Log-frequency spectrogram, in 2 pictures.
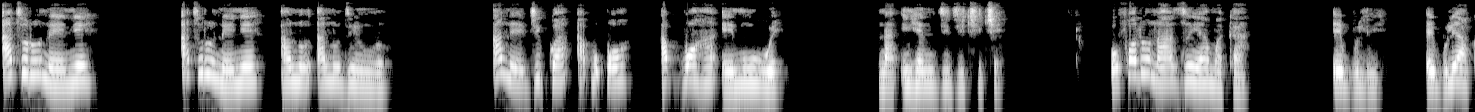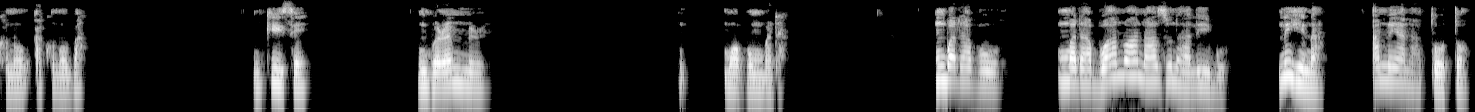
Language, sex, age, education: Igbo, female, 15-29, tertiary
